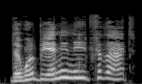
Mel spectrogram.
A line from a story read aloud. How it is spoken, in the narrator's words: said Harry hastily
